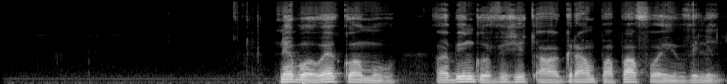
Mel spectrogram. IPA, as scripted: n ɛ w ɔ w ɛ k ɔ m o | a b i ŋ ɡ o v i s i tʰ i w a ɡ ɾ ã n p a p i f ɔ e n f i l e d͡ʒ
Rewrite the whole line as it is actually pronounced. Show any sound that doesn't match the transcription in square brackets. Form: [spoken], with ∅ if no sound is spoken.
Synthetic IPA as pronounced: n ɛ [b] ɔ w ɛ k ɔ m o | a b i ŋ ɡ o v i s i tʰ [a] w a ɡ ɾ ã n p a p [a] f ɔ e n [v] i l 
